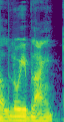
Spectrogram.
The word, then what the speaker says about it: Blanc: Och så finns det en som stavade, som man tänker någon som skulle heta Louis Blanc, som också är socialist i Frankrike den tiden, men jag tror att han uttalar man utan K.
